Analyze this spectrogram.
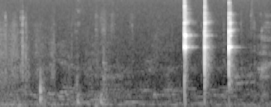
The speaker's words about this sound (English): Yeah, it's time. That bell means it's time.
